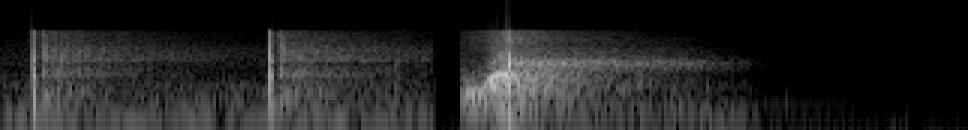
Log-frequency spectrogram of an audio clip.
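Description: Three sharp, whip-crack-like sound-effect hits about a second apart, each trailing off; the third is the loudest and has a short swell leading into it.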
